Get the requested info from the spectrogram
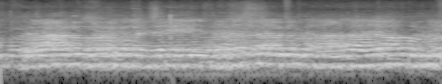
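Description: A group of voices chanting a Vedic Sanskrit mantra together, held without a break.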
